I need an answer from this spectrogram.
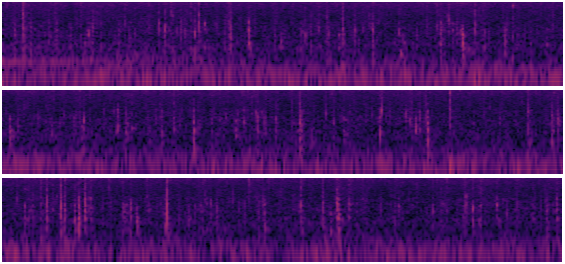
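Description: Heavy rain falling, a steady hiss with many sharp ticks of single drops landing close by.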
